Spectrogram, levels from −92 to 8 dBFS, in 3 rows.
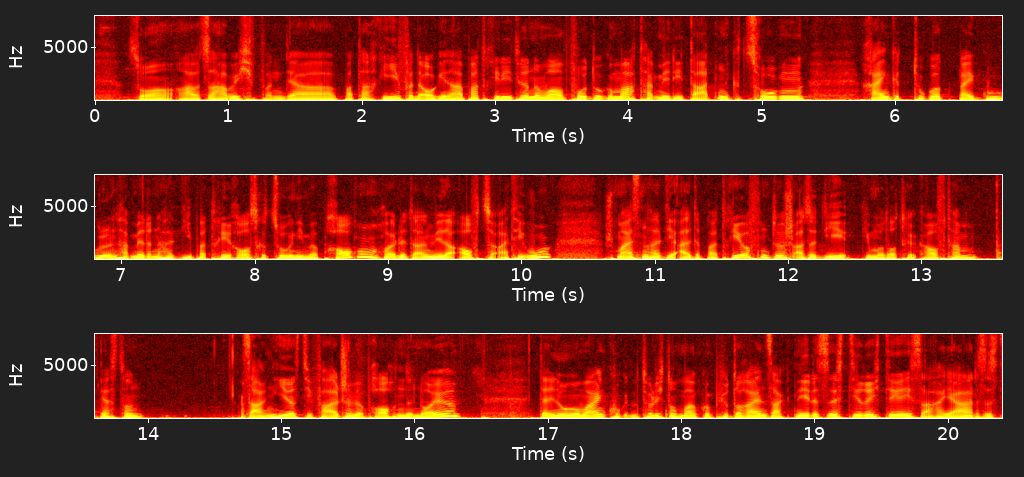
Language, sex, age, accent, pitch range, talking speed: German, male, 40-59, German, 110-155 Hz, 255 wpm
